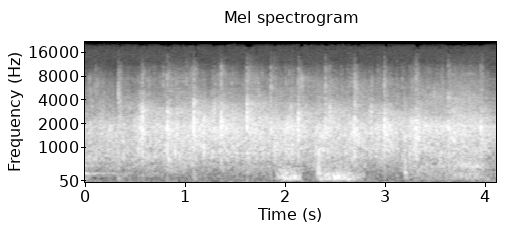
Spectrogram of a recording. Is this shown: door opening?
no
